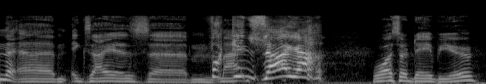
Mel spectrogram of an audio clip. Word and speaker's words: Xia: So Mercedes Martinez versus Xia Li. Zaya. Xia. Zaya. Xia. No, it's Zaya. Her name starts with an X, not a Z. It does. It's pronounced Zaya. Xia Li. Like xylophone.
